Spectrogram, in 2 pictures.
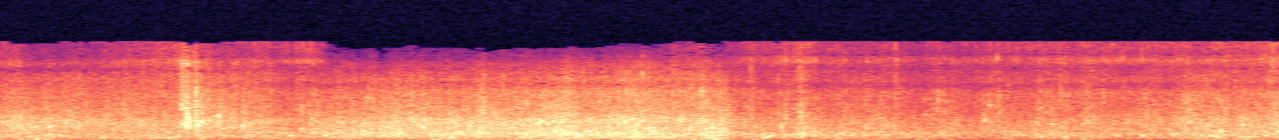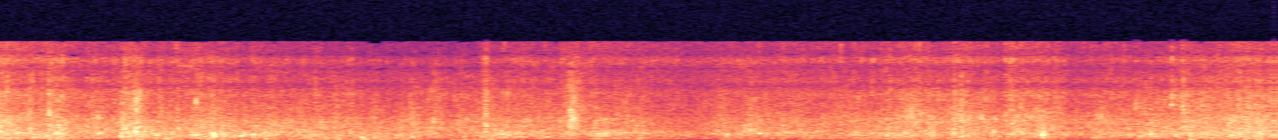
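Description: Sea waves washing and lapping over shoreline rocks, with wind buffeting the microphone. Louder with heavy wind rumble for the first few seconds, then a softer steady wash.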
